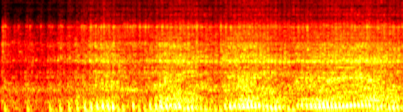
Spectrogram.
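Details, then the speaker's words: Hero Splendor single after engine rebuild/rebore to stop smoking: idles and revs gently with a light uneven ticking rattle, a mild timing chain sound; replacing the timing chain would improve it. "तो देख सकते guys, तो जो sound है वो मतलब हल्का timing chain का साउंड है।"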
